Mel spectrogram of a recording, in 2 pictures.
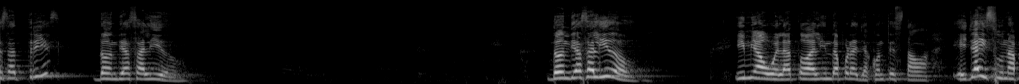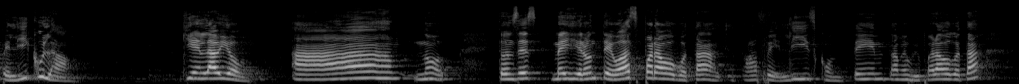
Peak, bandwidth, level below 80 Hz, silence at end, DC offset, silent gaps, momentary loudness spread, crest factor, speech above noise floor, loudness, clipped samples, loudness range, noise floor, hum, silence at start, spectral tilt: -6 dBFS; 16 kHz; -74 dBFS; 0.35 s; under 0.1%; none; 15 LU; 22 dB; 48 dB; -28 LUFS; under 0.1%; 7 LU; -76 dBFS; none; 0 s; -3 dB/octave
